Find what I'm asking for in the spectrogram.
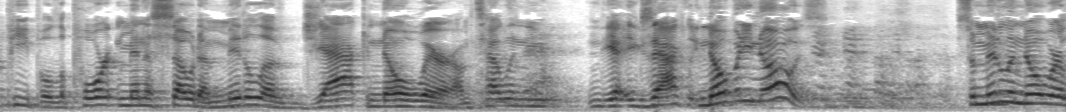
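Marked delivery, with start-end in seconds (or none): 5.2-8.0 high, loud laughing words. Real, not acted. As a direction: laugh through it at the tiny town. Laughing at the tiny town.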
